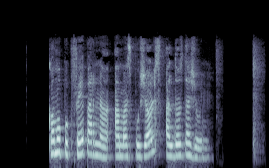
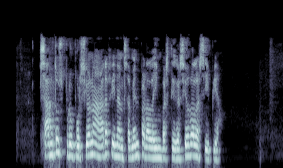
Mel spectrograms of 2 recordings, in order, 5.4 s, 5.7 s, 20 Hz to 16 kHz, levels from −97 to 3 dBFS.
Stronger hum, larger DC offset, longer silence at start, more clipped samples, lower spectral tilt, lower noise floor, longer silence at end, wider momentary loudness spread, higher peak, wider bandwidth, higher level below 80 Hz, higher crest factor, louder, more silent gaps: neither; neither; first, 0.95 s vs 0.8 s; neither; about the same, -4.5 dB/octave vs -4.5 dB/octave; first, under -90 dBFS vs -85 dBFS; second, 0.3 s vs 1.3 s; first, 13 LU vs 5 LU; about the same, -2 dBFS vs 0 dBFS; about the same, 8 kHz vs 8 kHz; second, -64 dBFS vs -56 dBFS; about the same, 16 dB vs 14 dB; second, -16 LUFS vs -13 LUFS; first, 4.46-5.03 s vs none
